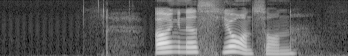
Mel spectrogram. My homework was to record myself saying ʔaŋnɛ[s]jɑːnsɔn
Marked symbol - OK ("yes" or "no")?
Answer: yes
